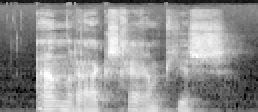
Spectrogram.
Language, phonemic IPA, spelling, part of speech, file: Dutch, /ˈanrakˌsxɛrᵊmpjəs/, aanraakschermpjes, noun, Nl-aanraakschermpjes.ogg
- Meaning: plural of aanraakschermpje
